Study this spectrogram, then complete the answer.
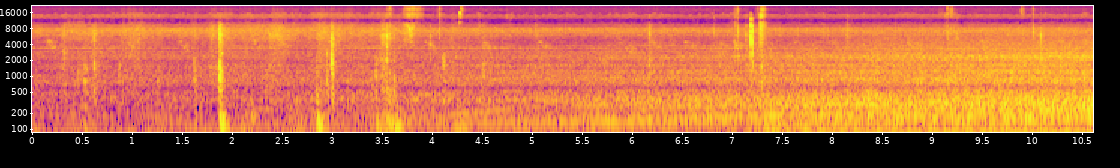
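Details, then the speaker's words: Houghton Belair 2800 rooftop RV air conditioner, 8 months old, run on a 15 amp outside house circuit with nothing else on it, spiking to 17 amps: low even hum builds and settles; running smoothly, blowing cold. "well sounds like it's on right now it sure is it's running pouring cold"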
